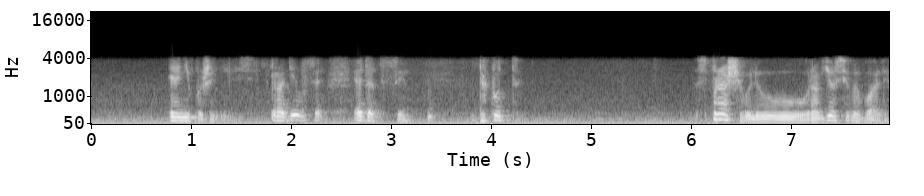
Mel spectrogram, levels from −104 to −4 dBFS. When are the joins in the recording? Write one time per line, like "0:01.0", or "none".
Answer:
0:01.8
